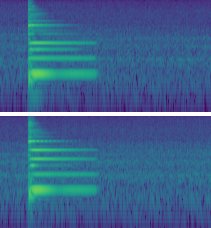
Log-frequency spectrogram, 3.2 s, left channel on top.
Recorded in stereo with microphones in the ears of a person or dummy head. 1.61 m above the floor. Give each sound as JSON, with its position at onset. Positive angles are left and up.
{"t": 0.4, "sound": "a guitar", "side_deg": 25, "distance_m": 2.5}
